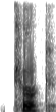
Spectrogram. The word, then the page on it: Turk: American English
